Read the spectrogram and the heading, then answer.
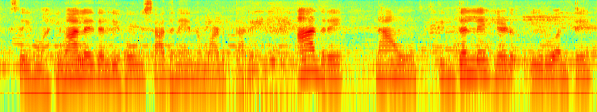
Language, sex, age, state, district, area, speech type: Kannada, female, 60+, Karnataka, Dharwad, rural, spontaneous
